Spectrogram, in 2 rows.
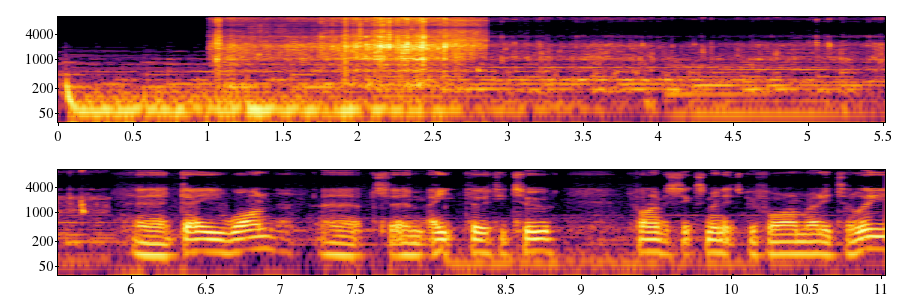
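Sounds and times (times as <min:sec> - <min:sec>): background music: 0:00.0 - 0:11.0
waves breaking: 0:01.0 - 0:06.1.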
